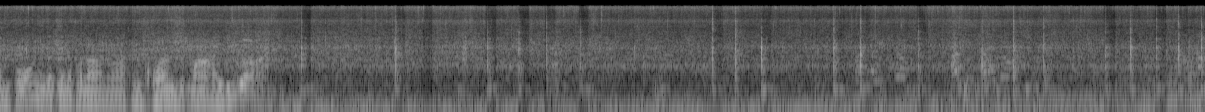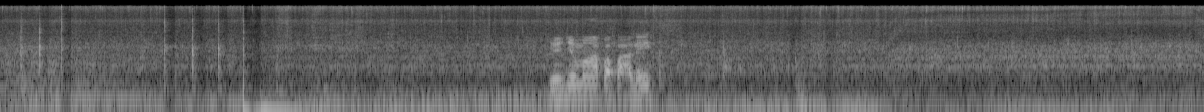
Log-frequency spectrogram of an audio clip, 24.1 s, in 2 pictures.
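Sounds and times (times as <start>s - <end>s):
food sizzling in wok: 0.0s - 24.0s
metal spoon scraping wok: 1.4s - 16.0s
spoon clicking against pan: 7.1s - 12.8s.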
